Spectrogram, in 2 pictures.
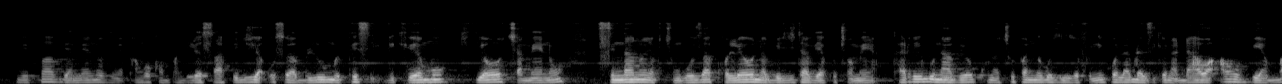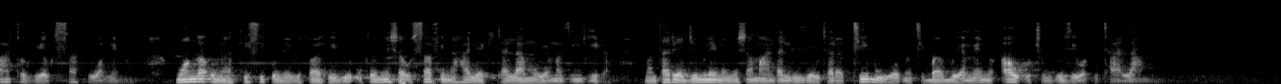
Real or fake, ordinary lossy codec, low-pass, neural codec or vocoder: real; Opus, 32 kbps; 7.2 kHz; none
